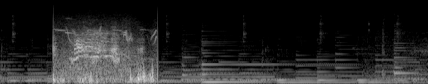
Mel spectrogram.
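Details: A lesser black-backed gull, recorded at a freshwater site, gives one harsh, raucous call lasting about a second, then soft background music carries on alone.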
